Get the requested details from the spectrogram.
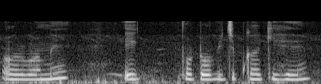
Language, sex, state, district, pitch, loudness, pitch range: Hindi, female, Arunachal Pradesh, Longding, 235 Hz, -15 LUFS, 230-250 Hz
